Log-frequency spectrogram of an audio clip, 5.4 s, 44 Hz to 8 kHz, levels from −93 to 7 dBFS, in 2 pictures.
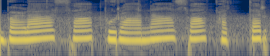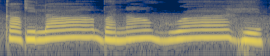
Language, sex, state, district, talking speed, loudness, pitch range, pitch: Hindi, female, Uttar Pradesh, Jalaun, 110 wpm, -12 LUFS, 205-235 Hz, 220 Hz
